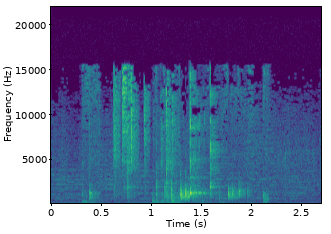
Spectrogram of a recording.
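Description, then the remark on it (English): A handful of dice, rolled for damage in a tabletop game, clatter and rattle together across a hard surface, a busy burst of overlapping clicks and clinks lasting a couple of seconds, moderately loud, with no voices. “A lot of dice on this roll.”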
